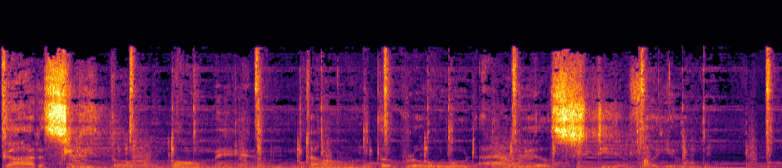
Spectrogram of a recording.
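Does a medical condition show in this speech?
No.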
